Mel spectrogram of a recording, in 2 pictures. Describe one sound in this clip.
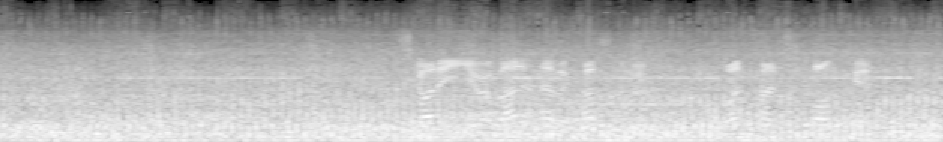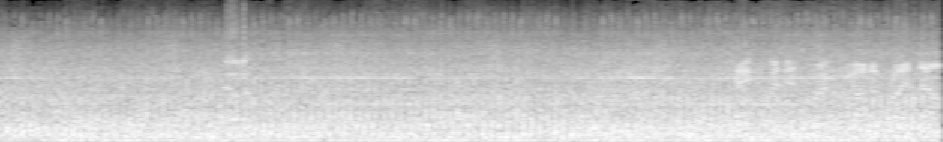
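A helicopter's rotor thuds and roars close by.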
